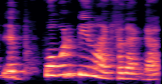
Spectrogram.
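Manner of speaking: ordinary talk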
